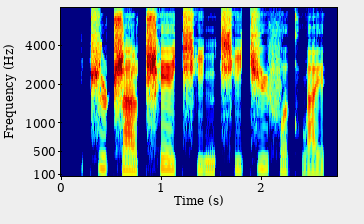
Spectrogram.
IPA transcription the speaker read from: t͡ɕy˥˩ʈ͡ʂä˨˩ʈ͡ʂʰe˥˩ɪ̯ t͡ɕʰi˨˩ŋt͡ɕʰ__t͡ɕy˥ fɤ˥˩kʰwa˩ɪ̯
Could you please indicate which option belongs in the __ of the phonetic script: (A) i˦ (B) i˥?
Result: A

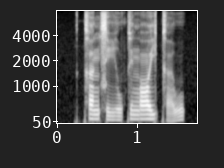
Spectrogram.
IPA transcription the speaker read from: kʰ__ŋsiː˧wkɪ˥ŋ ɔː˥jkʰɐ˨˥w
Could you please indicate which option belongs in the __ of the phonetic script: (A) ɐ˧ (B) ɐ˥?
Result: B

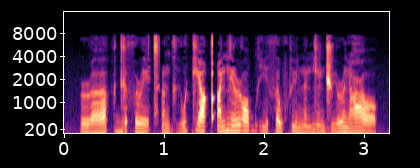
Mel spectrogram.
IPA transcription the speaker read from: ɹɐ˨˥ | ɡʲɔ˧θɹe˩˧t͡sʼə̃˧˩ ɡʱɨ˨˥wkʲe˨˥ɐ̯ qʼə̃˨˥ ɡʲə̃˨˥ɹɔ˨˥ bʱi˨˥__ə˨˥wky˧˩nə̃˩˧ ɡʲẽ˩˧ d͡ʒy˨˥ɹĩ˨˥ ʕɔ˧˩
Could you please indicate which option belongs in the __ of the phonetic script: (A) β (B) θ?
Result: B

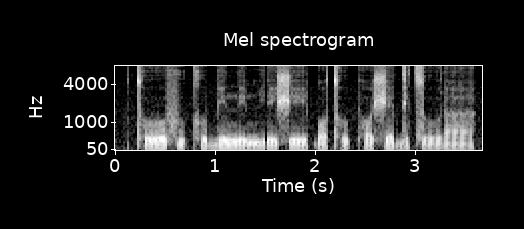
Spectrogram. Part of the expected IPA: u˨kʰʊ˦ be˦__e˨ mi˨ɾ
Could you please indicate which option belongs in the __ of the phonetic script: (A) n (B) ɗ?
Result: A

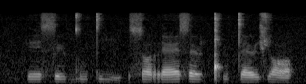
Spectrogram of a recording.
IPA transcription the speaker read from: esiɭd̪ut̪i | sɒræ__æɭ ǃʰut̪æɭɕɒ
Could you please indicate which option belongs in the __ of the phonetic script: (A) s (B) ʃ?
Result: A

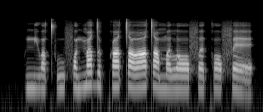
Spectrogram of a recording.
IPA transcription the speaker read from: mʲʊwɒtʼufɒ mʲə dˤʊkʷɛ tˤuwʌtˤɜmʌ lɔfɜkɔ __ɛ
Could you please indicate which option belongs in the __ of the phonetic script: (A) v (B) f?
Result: B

